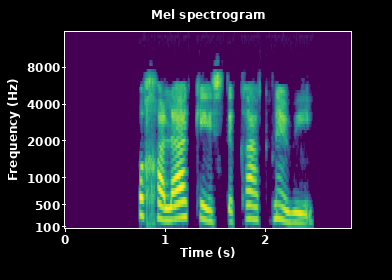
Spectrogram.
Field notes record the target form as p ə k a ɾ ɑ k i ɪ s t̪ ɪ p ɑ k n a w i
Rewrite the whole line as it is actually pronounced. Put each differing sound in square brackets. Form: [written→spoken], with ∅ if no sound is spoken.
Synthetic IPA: p ə [k→x] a [ɾ→l] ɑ k [i→e] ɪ s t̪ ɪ [p→k] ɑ k n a w i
